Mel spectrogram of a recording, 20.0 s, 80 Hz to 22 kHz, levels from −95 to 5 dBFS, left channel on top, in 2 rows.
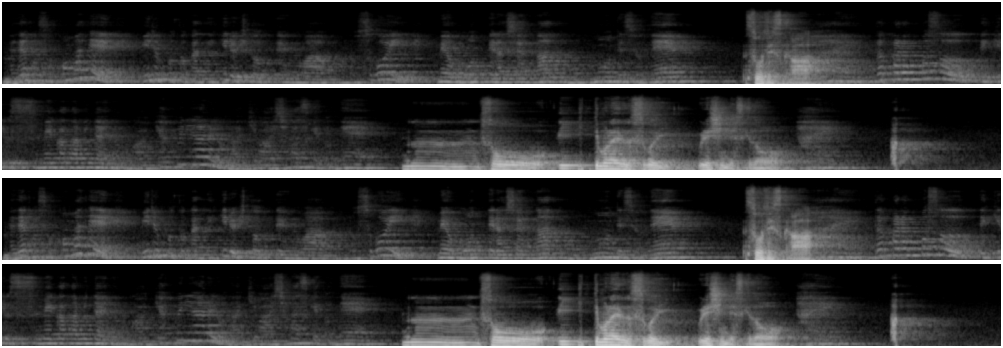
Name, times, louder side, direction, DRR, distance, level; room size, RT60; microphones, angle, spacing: voice 1, 0.1-1.6 1.9-6.8 8.1-13.7 17.9-18.4, equal, 45° right, 0 dB, 3.6 m, -45 dB
voice 2, 7.4-8.1 14.0-16.7 16.9-17.8 18.9-19.0, right 3 dB, 30° right, 10 dB, 0.3 m, -22 dB
12.5 x 7.2 x 9.0 m, 1.5 s
head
